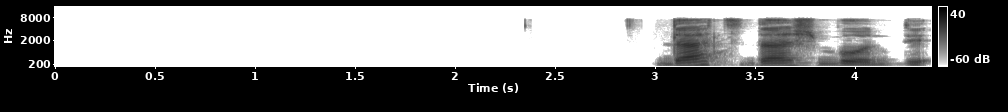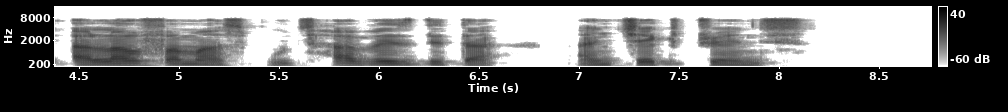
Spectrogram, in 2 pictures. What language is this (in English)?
Nigerian Pidgin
